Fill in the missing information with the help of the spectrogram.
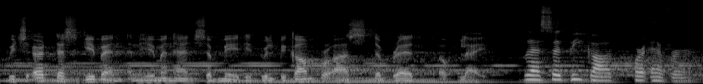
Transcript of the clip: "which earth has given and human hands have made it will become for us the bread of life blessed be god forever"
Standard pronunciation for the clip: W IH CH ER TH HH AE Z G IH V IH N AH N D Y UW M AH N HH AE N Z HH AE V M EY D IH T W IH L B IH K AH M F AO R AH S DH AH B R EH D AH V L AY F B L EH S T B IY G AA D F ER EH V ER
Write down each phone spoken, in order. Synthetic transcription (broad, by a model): W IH CH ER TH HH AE S G IH V IH N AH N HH Y UW M AH N HH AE N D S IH B M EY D IH T W IH L B IH K AH M F AO R AH S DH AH B R EH D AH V L AY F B L EH S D B IY G AA D F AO EH V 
